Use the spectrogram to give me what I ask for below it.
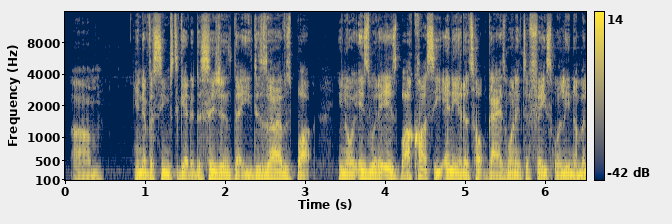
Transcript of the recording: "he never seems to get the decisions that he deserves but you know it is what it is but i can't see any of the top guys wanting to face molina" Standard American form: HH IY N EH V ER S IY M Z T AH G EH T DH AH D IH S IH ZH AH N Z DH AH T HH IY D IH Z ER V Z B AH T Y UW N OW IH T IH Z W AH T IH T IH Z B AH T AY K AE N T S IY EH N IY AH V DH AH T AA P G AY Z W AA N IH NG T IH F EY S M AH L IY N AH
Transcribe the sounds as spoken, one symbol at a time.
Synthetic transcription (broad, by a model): HH IY N EH V ER S IY M Z T AH G EH T DH AH D IH S IH ZH AH N Z DH AH T HH IY D IH Z ER V Z B AH T Y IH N OW IH T IH Z W AH T IH T IH Z B AH T AY K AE N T S IY EH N IY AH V DH AH T AA P G AY Z W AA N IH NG T IH F EY S M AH L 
